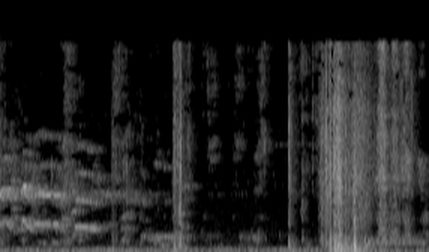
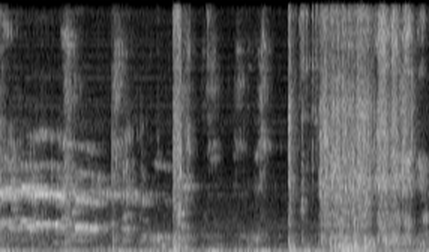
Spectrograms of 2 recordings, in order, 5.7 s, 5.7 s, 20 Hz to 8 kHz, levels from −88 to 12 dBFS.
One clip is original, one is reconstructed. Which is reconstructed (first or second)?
second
